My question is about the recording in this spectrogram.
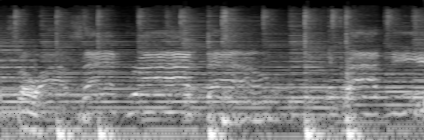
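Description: Harmonica solo played through a microphone, with wavering, bending notes, over strummed acoustic guitar and a steady drum-machine beat.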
